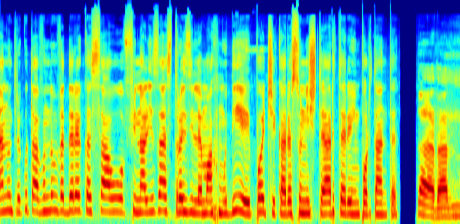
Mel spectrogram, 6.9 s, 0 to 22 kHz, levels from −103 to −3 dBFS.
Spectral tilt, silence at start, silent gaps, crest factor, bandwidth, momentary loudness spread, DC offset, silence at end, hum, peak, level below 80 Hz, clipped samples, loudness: -3 dB/octave; 0 s; 6.01-6.22 s; 12 dB; 19 kHz; 5 LU; under 0.1%; 0 s; none; 0 dBFS; -54 dBFS; under 0.1%; -13 LUFS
